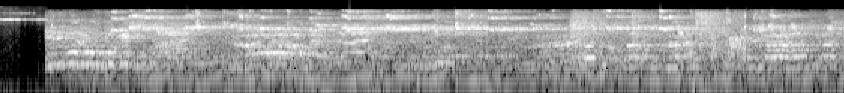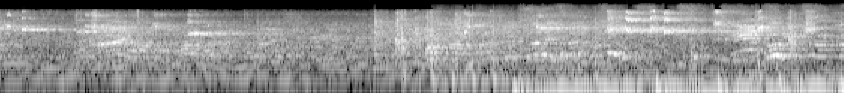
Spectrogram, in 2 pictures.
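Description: Live sound of an indoor basketball game: the ball bouncing on the court and players' voices echoing in the hall. About eleven seconds in, a music track's bass line comes in under it.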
